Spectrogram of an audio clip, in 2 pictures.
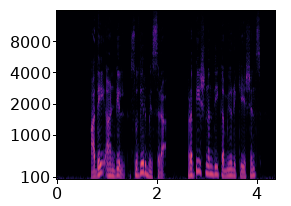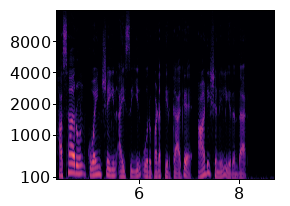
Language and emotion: Tamil, neutral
